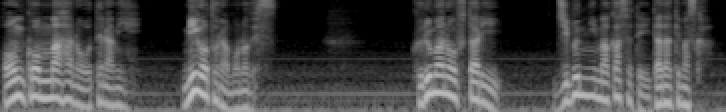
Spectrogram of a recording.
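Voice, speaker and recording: An actor playing a cool, deferential but predatory young officer in an audio drama, polite and dryly military. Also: male voice, mid-range voice, lively intonation, a little slow, long pauses, breathy edge. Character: cool, deferential, predatory male second lieutenant. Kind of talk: Japanese audio drama acting. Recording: loud music behind.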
